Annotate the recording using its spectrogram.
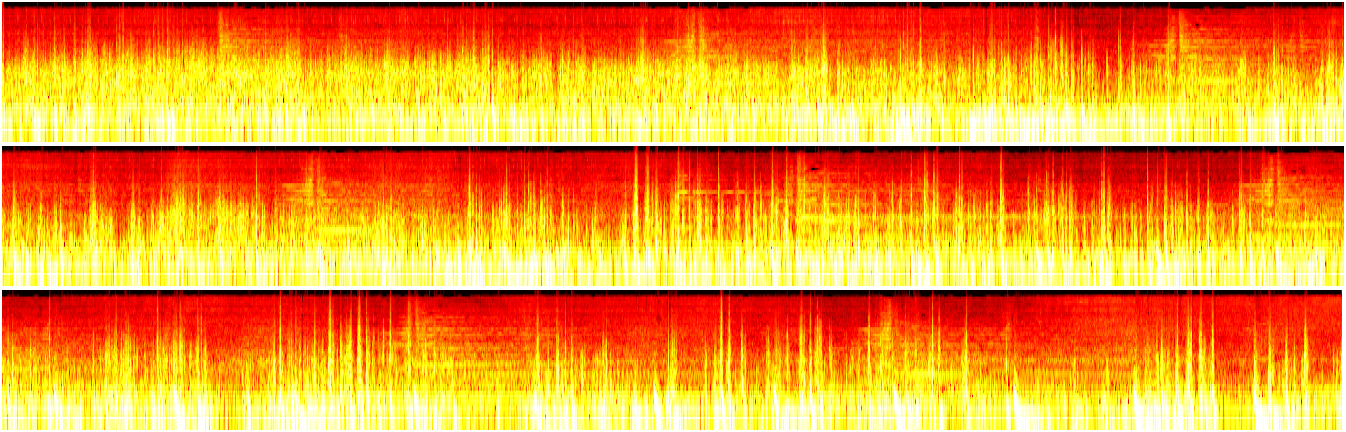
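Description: Heavy wind buffeting on the microphone of a moving motorcycle, with background music that becomes clearer in the second half.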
